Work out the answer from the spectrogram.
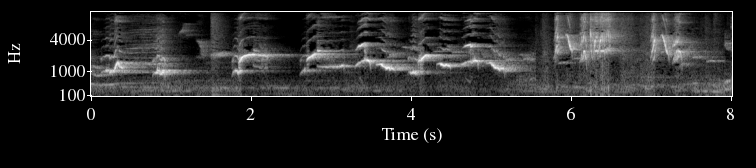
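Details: White-rumped shama song used as a lure to provoke rival birds: rich whistled phrases rising and falling between low and high notes, repeated in quick bursts, ending with harsher high scratchy notes.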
